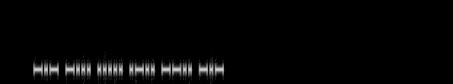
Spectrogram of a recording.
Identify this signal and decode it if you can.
Morse code, heard as a keyed tone, about 46 wpm, 700 Hz. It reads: KB5LZK
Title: USA Call Signs - 6 Characters - Repeated 2x - 45wpm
